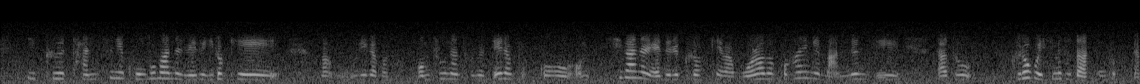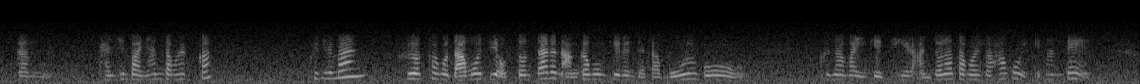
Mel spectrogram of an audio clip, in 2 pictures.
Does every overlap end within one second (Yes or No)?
Yes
